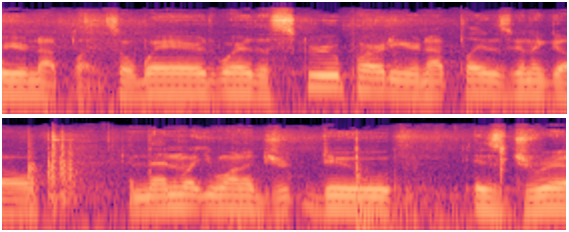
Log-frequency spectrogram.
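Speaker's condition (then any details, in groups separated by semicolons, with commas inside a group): No condition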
